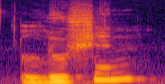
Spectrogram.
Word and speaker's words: Lucian: The only ones that are really relevant is we get introduced to Lucien, who I learned in book 3, it's pronounced with 2 syllables. Lucian is how I guess Lucy intended on saying it.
